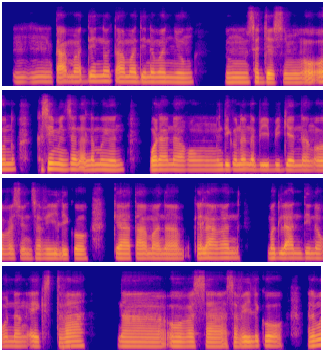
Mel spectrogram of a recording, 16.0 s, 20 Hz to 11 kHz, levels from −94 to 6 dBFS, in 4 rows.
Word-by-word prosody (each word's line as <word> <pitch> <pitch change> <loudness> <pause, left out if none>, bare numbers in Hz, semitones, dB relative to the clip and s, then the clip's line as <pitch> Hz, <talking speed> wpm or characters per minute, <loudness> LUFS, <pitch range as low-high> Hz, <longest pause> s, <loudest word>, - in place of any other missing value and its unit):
Mm, 145 +1 -7
tama 150 +2 +2
din 160 +1 -1
'no, 165 0 -1
tama 150 -1 +1
din 145 0 -1
naman 145 0 +1
'yong 135 0 -1 0.5
'yong 140 0 0
suggestion 130 -2 +1
mo. 130 +1 -1
Oo - - +4
'no, 165 - -3 0.2
kasi 170 +3 +4
minsan 160 0 +2
alam 150 +1 +1
mo 155 - +1
'yon 145 +1 +1 0.3
wala 150 +1 +5
na 150 -1 0
kong 145 0 -3
hindi 150 - +2
ko 155 0 +1
na 155 - +3
nabibigyan 150 -1 +1
ng 140 0 -2
oras 135 -1 -1
'yong 135 0 -5
sarili 135 -1 -1
ko, 130 0 +1 0.3
kaya 140 -2 +3
tama 70 - +1
na - - 0 0.2
kailangan 145 +1 +1 0.3
maglaan 145 0 +1
din 145 0 -2
ako 140 0 -1
ng 140 -1 -2
extra 140 +1 0 0.4
na 140 -1 0 0.5
oras 140 0 0
sa 130 -1 +2
sarili 135 +2 +1
ko. 150 0 +1 0.3
Alam 150 +4 +4
145 Hz, 170 wpm, -23 LUFS, 135-150 Hz, 0.5 s, wala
